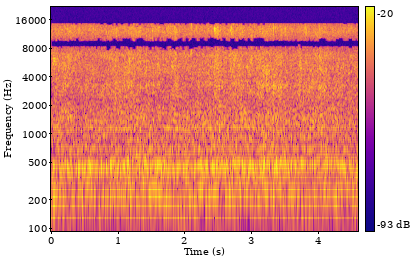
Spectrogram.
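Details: Steady droning hum of raised bees, an unbroken low buzz holding even pitch and loudness throughout, layered overtones above, nothing else audible.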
